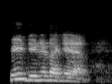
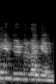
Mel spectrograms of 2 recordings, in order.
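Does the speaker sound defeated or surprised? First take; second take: defeated; surprised. First: It sounds breathy and defeated, falling low. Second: It sounds surprised. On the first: The speaker has given up. "There's this breath, and he, this voice, it went down" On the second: The speaker did not expect it. "That would be surprise"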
